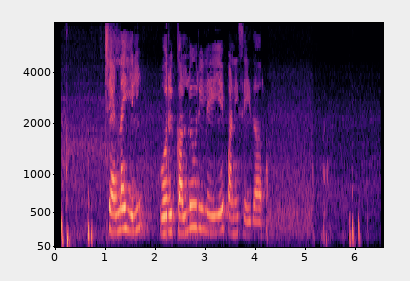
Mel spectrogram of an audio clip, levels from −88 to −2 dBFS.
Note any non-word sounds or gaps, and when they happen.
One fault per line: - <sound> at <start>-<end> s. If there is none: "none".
none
